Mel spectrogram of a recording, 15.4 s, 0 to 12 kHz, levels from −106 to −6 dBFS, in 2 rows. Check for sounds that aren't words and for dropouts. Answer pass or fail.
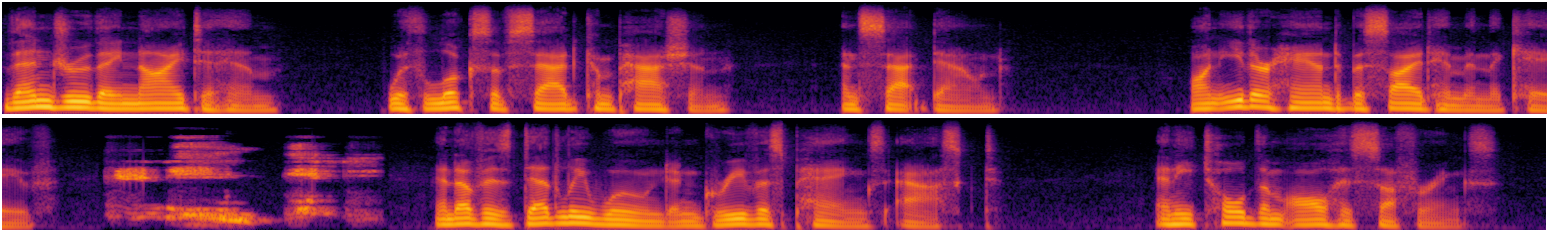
fail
